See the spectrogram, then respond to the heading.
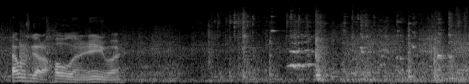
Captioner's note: chairs rolling and squeaking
